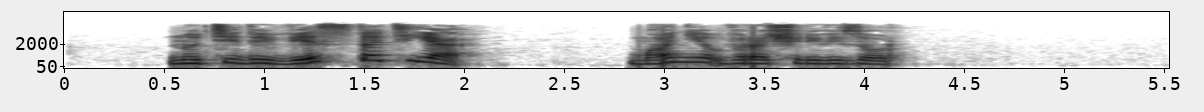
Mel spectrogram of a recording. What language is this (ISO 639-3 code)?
chm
